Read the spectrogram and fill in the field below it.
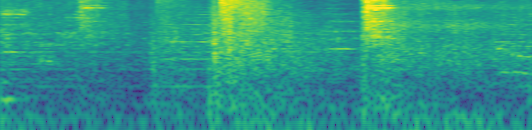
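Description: Loud booming blasts of cannon fire in a Roblox war game, several heavy thuds over a dense, rumbling background.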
